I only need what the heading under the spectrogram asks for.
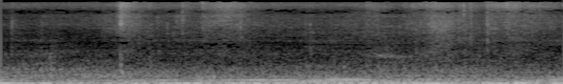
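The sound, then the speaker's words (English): Car driving through Detroit, heard as a steady low rumble of engine and road noise that drones on without breaks and with no talk over it. “I'm driving through uh, Detroit.”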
